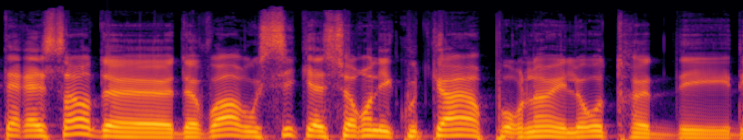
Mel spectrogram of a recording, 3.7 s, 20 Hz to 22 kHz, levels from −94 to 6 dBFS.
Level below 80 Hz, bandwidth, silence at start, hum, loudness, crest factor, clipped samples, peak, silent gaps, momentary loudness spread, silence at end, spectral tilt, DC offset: -34 dBFS; 16 kHz; 0 s; none; -13 LUFS; 12 dB; under 0.1%; 0 dBFS; none; 5 LU; 0 s; -6 dB/octave; under 0.1%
